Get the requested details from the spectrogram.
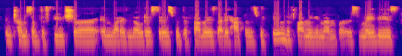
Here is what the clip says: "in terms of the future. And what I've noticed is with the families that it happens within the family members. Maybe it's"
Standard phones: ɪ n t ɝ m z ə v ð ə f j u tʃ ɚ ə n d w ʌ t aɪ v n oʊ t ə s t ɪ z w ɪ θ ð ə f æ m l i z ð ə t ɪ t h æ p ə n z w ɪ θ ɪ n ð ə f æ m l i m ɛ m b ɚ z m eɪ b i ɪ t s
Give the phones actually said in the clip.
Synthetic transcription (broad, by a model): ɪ n t ɝ m z ə v ð ə f j u tʃ ɚ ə n w ʌ t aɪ n oʊ t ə s ɪ z w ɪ ð ə f æ m l i z ð ə t ɪ t h æ p ə n z w ɪ θ ɪ n ð ə f æ m l i m ɛ m b ɚ z m eɪ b i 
